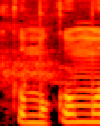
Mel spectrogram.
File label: "kumu-kumu", Wamesa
